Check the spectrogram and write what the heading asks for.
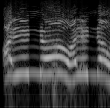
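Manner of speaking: mock the guy's whiny protest; whiny pleading. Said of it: "standing in front of me going".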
